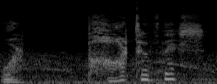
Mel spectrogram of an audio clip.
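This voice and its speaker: A man's voice: high voice, very animated, extremely slow, background noise, exaggerated voice. An actor playing a devout, anguished and vengeful nobleman in a fantasy game, with an impassioned, formal delivery. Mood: vengeful fury. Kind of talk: dramatic fantasy game acting.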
